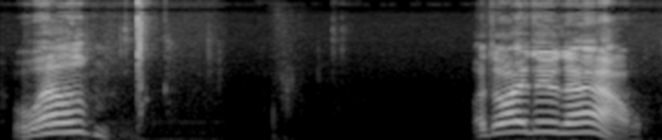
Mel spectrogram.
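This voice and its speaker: A man voicing an excitable, curious young adventurer who exclaims and muses to himself in a fantasy story. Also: extremely high pitch, takes it slowly, clean tone, no echo, pitched above the performer's own voice, full character voice. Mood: puzzled musing.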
